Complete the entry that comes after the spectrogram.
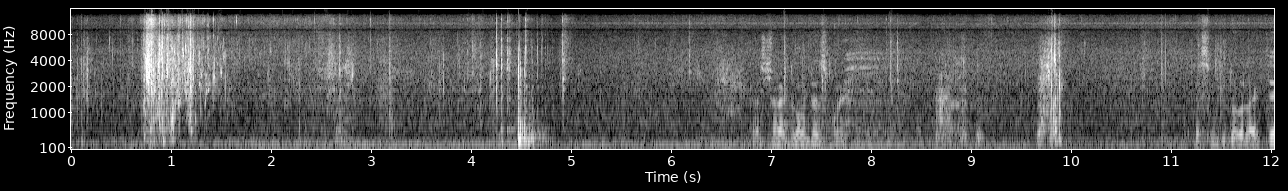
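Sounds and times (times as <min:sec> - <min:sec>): low steady hum: 0:00.0 - 0:12.0
meat splashing into water: 0:00.7 - 0:01.7.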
